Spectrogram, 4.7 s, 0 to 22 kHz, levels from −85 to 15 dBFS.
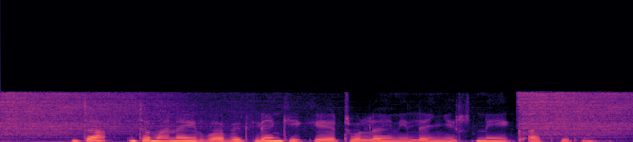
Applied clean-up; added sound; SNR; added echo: none; Hi-hat; 19 dB; none.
